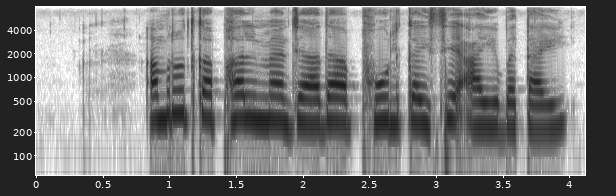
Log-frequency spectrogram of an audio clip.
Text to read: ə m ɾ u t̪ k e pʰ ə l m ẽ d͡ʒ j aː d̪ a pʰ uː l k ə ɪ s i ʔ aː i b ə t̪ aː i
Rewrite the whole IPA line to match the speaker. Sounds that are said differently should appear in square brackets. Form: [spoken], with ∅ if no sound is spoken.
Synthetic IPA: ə m ɾ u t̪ k [a] pʰ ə l m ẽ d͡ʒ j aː d̪ a pʰ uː l k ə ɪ s [e] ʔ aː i b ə t̪ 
